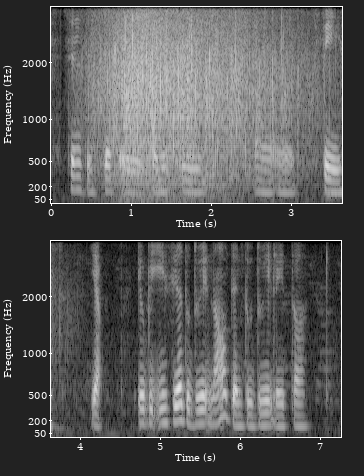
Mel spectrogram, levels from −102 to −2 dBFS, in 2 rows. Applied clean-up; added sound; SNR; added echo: none; Applause / Crowd; -5 dB; none.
